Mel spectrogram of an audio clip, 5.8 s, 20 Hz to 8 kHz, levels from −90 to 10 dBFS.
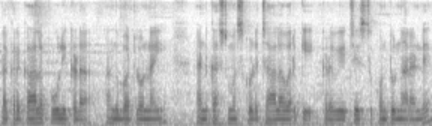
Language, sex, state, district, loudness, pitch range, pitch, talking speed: Telugu, male, Andhra Pradesh, Anantapur, -35 LUFS, 95-100 Hz, 100 Hz, 145 wpm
